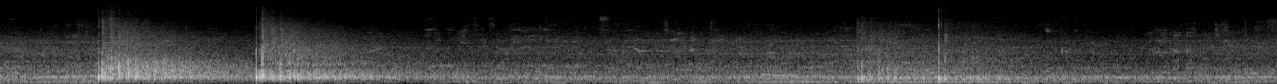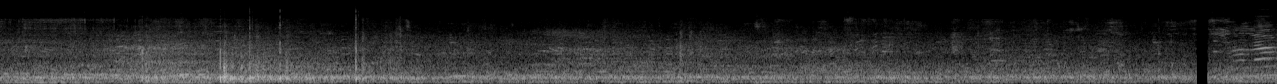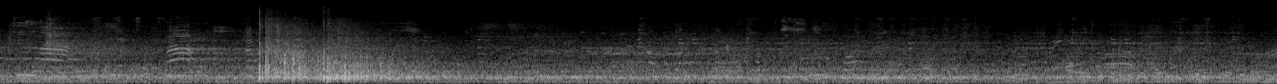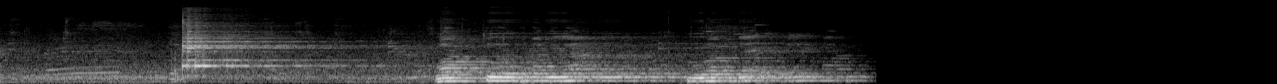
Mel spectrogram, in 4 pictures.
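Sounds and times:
murmur of crowd in hall: 0.0 - 47.1
metallic bell strike ringing: 40.1 - 42.5.

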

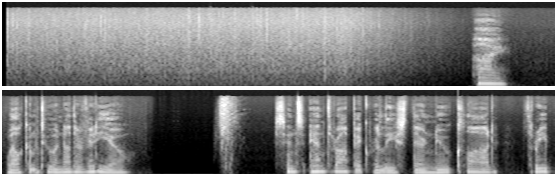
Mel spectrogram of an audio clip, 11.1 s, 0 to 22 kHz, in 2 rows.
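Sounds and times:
faint crackles: 0.0 - 5.6
rain-like hiss: 0.0 - 6.8.

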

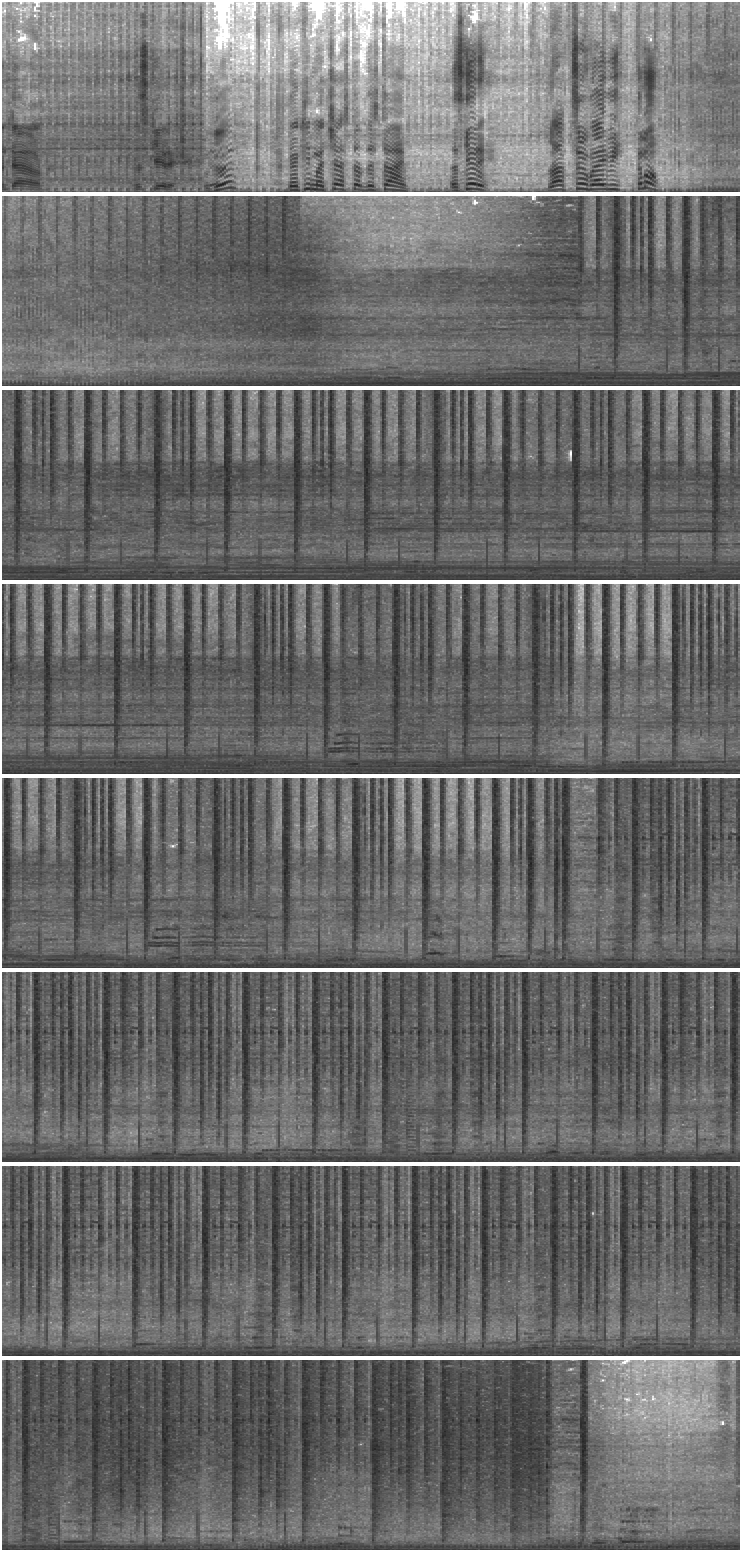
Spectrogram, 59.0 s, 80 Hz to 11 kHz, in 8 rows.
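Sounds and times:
atv engine accelerating: 0.0 - 59.0
electronic music with fast beat: 6.4 - 57.8.

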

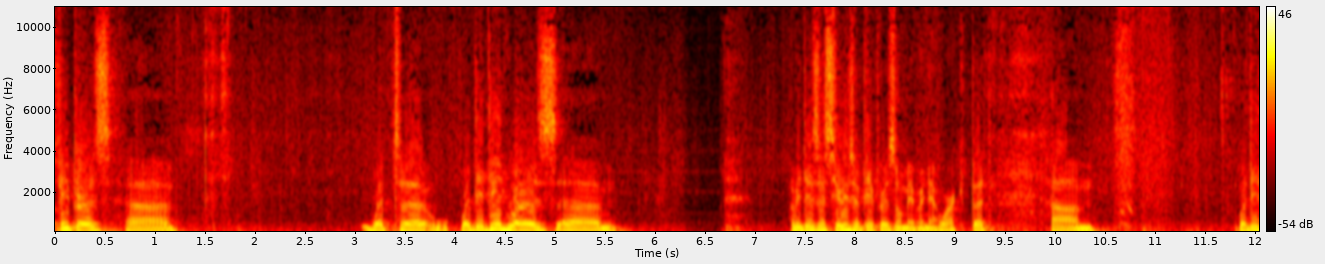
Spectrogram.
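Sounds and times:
person saying uh: 3.1 - 4.2.

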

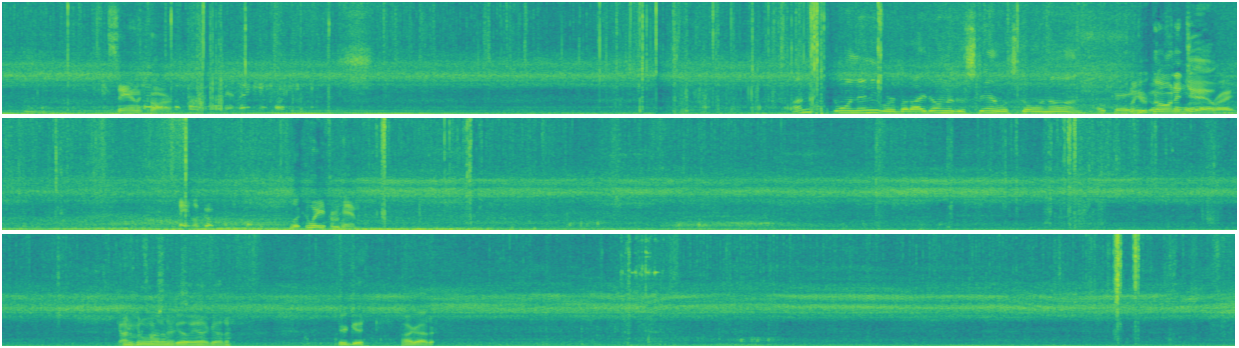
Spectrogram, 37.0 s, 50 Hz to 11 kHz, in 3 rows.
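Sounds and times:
car engine idling: 0.0 - 37.0
steady low rumble: 0.0 - 37.0.

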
